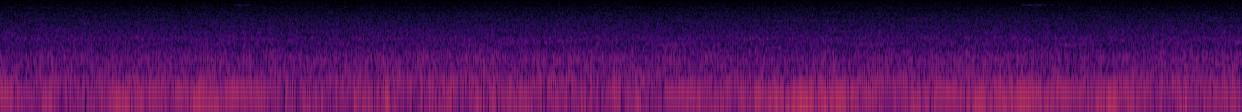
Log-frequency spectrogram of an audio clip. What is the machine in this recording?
fan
